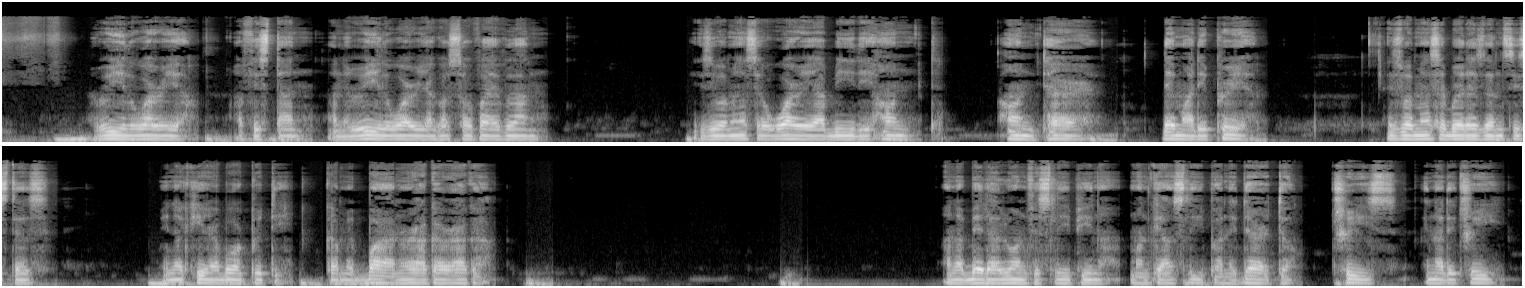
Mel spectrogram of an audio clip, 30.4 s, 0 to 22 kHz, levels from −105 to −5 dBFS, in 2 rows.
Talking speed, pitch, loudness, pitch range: 120 wpm, 95 Hz, -24 LUFS, 90-100 Hz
